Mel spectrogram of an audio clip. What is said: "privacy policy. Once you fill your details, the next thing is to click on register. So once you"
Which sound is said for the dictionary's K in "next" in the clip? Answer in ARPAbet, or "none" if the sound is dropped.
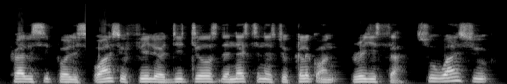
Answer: K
